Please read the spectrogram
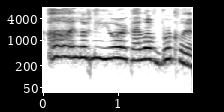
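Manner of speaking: high, loud gushing; delighted kid. Retold or imitated. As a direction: imitate a kid lighting up with excitement. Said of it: "they just brighten up".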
